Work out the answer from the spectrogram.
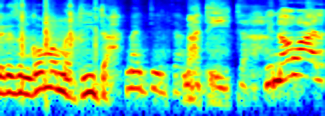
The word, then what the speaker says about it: Madida: Madida. Madida. You know why I love Madida? Mm? Everyone can pronounce it.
